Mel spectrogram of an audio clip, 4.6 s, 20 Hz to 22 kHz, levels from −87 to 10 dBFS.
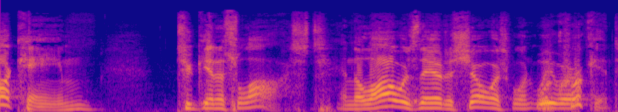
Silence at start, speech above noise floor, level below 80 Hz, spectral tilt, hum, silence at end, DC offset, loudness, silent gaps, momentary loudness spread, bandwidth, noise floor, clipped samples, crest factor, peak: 0 s; 37 dB; -50 dBFS; -5 dB/octave; none; 0.1 s; under 0.1%; -19 LUFS; none; 16 LU; 14.5 kHz; -56 dBFS; under 0.1%; 12 dB; -6 dBFS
